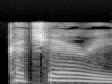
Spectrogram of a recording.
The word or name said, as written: cutcherry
